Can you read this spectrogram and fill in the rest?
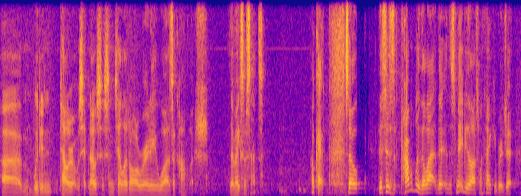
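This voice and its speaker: A man working as an instructor, explaining casually in a halting, self-interrupting, informal way. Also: lowish voice, lively intonation. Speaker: hypnosis instructor. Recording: clear background noise.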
